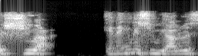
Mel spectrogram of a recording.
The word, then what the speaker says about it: Shiva: other Indian language like Canada it is called Shiva only not sh no no I am talking about pronunciation not right you like mag you write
